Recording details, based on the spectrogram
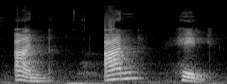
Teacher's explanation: la palabra ángel es una palabra grave porque tiene el acento en la penúltima sílaba que es an, ángel.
